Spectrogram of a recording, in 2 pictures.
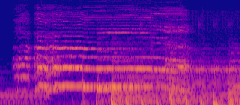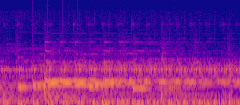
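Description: A rooster's crow, pitch-corrected into flat, stepped musical notes, rides over a steady thumping beat, loud and close throughout.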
